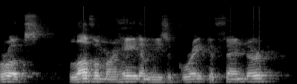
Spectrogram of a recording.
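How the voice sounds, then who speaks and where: In a dark, mellow tone, a man speaks at a moderate pace with monotone, flat intonation. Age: 60s. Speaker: sports broadcaster. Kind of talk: casual chat.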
